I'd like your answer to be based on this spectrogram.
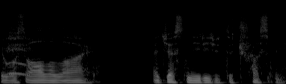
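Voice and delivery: low, hushed drone. Recapping a film scene, speaker delivers a character's confession: mimicking Jinu's bored monotone. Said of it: "I don't give a fuck about you monotone voice".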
